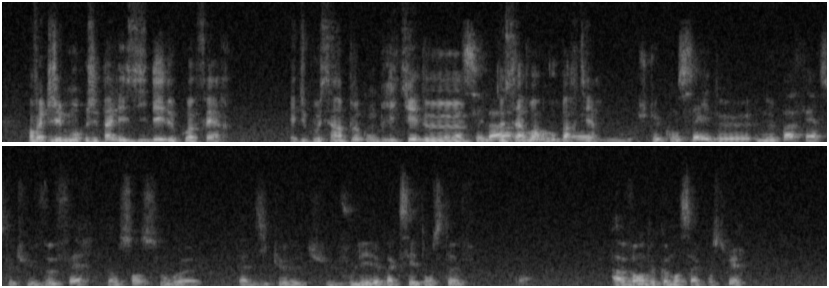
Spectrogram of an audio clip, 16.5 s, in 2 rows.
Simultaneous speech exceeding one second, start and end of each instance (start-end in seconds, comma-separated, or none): 4.4-5.9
